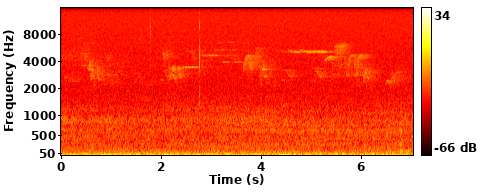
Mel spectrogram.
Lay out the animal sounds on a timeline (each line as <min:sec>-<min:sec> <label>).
0:00.0-0:07.0 Red-eyed Vireo (Vireo olivaceus)
0:02.2-0:03.6 Hermit Thrush (Catharus guttatus)
0:04.4-0:06.8 Scarlet Tanager (Piranga olivacea)
0:04.4-0:05.8 Black-throated Green Warbler (Setophaga virens)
